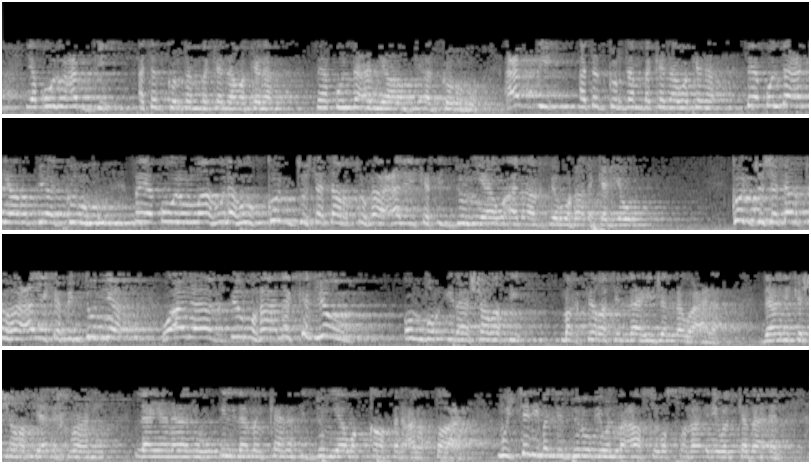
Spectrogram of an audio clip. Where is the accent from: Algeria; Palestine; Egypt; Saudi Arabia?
Egypt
